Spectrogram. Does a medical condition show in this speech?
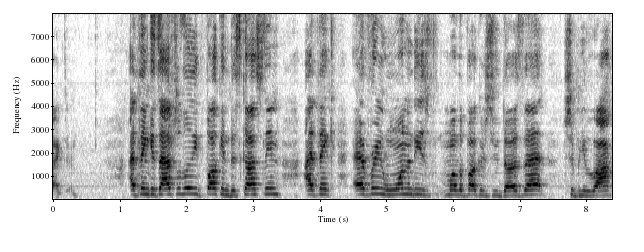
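Yes: cerebral palsy.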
